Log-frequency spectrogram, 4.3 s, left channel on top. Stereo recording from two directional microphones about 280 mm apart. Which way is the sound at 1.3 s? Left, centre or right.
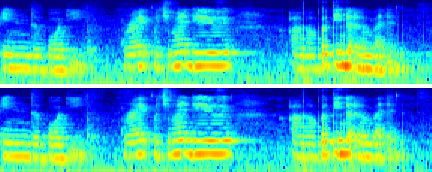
Right.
